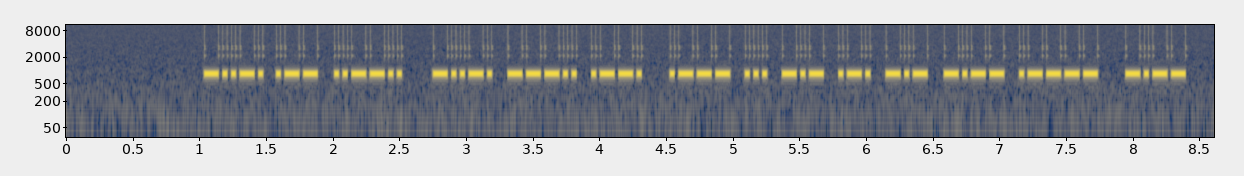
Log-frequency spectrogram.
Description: Morse code, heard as a keyed tone, hand-sent with a paddle, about 37 wpm, 850 Hz. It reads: /W? /8P JSKRKY1 Y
